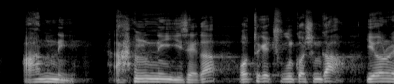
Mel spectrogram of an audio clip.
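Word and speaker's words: Henri: 이 사람이 예언집을 폈는데 여러 예언을 했는데 그중에 대표적인 예언 3가지 살펴보면, 첫째는 프랑스 왕 헨리 2세, 프렌치 발음으로 앙리 2세가 어떻게 죽을 것인가 예언을 했는데, 그 근위병들하고 마상 경기라고 있잖아요.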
